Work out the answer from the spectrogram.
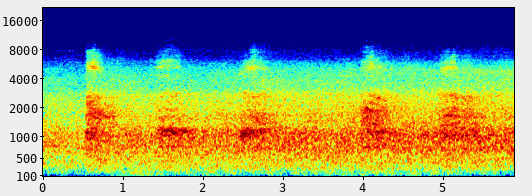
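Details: A large-billed (jungle) crow, among several crows jostling to perch on a tower's top, gives five harsh, hoarse caws, roughly one a second with a short gap midway, over a steady background hiss.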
